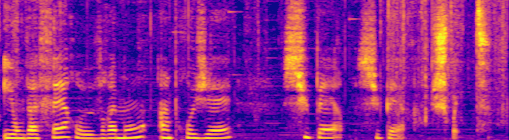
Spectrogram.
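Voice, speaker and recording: Over music in the background, a woman speaks with a fairly high pitch. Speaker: crafting YouTuber. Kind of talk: casual craft haul video. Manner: hesitant, many fillers.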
